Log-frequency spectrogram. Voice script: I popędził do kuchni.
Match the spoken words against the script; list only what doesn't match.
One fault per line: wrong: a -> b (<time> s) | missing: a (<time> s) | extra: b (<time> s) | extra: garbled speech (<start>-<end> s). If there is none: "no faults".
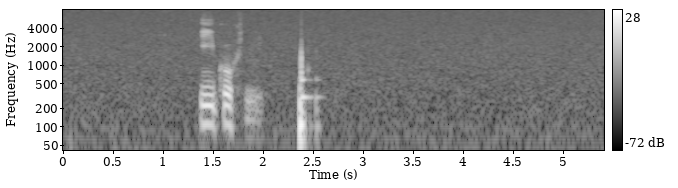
missing: popędził do (1.5 s)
